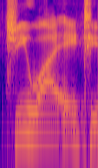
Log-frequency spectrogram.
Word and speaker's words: gyat: No, bought, squat, G-Y-A-T. Have you heard of this, producer Garrett? Because you're young. Yeah. Gyat. Okay, there you go. Thank you. It rhymes with squat, so gyat, squat, gyat, bought.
